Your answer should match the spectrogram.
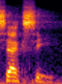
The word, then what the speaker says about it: CEXC: first is called cexc this is pronounced sexy really is trust me it stands for combined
